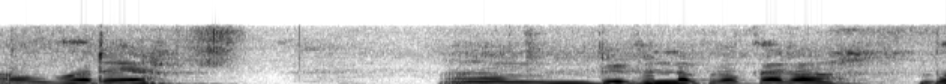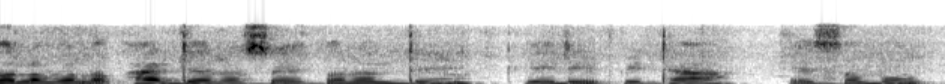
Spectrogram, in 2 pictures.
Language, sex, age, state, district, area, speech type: Odia, female, 30-45, Odisha, Koraput, urban, spontaneous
